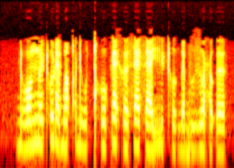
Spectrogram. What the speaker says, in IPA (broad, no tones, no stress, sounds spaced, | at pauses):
ɖʱ ɔ n ɤ ʈʰ o ɽ æ b ɤ qʼ ʊ ɖʱ o ǃʰ o k æ x œ s æ s æ rʲ ʊ ʈʰ ɤ ɡ͡b æ b u l z ʊ ħ ʊ ʔ œ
